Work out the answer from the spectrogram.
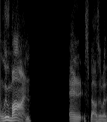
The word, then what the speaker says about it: Lumon: love how all the captions always spell it's Lumen l m o n but everybody says Lumen and then the the autoc captions always correct it to l m n and she's specifically saying Luman and it spells it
